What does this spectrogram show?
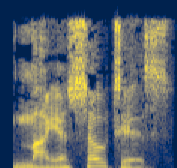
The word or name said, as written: myosotis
